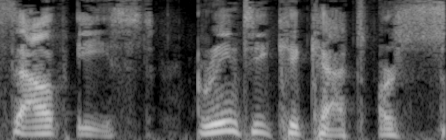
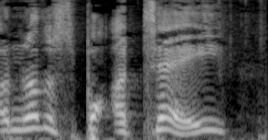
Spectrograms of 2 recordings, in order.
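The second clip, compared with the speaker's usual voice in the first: bad, laid-on Cockney accent, pitched up; 7 semitones higher than usual.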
